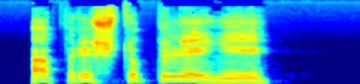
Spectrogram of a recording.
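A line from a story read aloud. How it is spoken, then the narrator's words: Muffled mutter. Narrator (Russian): глухо пробормотал Нострадамус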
